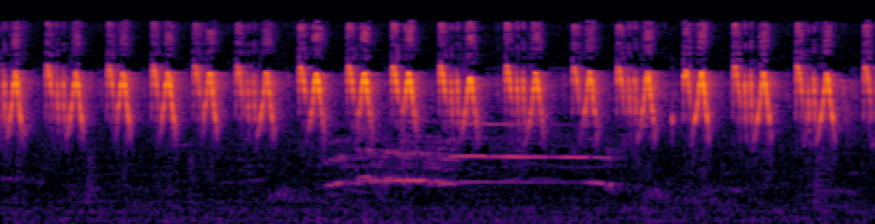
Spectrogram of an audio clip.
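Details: Hill prinia song played as a lure to make other birds sing: an unbroken run of high, rapid twittering bursts, while a lower, steady whistled tone is held underneath in the middle of the sequence.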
